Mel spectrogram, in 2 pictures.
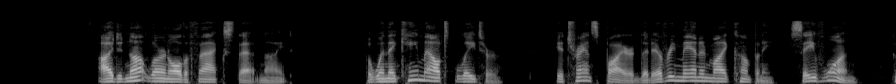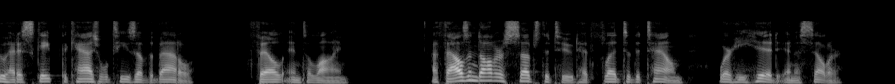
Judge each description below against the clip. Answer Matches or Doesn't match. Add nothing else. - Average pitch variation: Doesn't match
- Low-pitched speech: Matches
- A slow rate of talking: Doesn't match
